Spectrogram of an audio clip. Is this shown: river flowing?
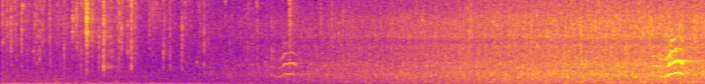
yes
